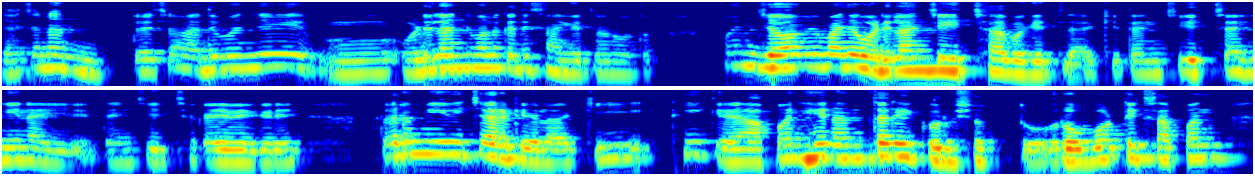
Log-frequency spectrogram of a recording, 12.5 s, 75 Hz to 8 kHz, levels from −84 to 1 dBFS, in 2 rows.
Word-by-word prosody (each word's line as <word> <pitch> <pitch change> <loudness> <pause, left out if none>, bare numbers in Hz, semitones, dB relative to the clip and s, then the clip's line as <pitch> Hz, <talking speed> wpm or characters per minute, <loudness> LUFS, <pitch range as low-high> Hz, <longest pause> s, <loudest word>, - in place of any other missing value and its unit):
त्याच्या 155 +7 -12
नन 200 -6 -5 0.2
त्याच्या 165 +4 -10
आधी 185 +1 -6
म्हणजे 215 +3 -4 0.5
वडिलांनी 200 +6 -1
मला 210 0 -1
कधी 200 -1 -6
सांगितलं 155 -5 -9
नव्हतं. 145 -1 -17 0.4
पण 235 0 -7
जेव्हा 210 0 +7
मी 220 - -4
माझ्या 215 -1 +4
वडिलांच्या 180 -1 +5
इच्छा 175 -1 0
बघितल्या 150 -1 -3
की - - -16
त्यांची 150 +2 -11
इच्छा 160 +1 -3
ही 165 0 -3
नाही 150 -4 -7
आहे. - - -15
त्यांची 145 +1 -12
इच्छा 150 +2 -14
काही 145 0 0
वेगळी 140 -1 -2
आहे. 145 - -10 0.4
तर 210 +1 0
मी 230 0 0
विचार 220 -4 +2
केला 150 -4 0
की 180 +3 -9 0.2
ठीक 230 -1 -12
आहे 150 - 0
आपण 150 +5 -2
हे 185 +3 +9
नंतरही 195 +2 +5
करू 160 -2 +4
शकतो 150 -2 -6
रोबोटिक्स 165 +4 +3
आपण 185 +3 -3
175 Hz, 200 wpm, -29 LUFS, 150-205 Hz, 0.5 s, हे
